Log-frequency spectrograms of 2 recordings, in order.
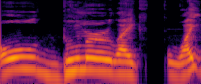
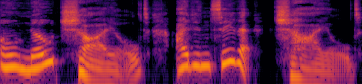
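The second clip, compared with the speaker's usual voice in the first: exaggerated, campy voice with a clearly mocking tone. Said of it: "call someone child in the gayest voice he can".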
